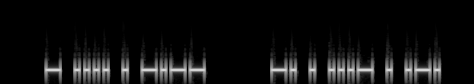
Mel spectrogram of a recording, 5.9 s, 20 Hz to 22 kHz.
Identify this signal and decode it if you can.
Morse code, heard as a keyed tone, about 20 wpm, 700 Hz. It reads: THEY NEVER
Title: 2x Word-Spacing - Sentences from Top 300 Words - 20wpm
